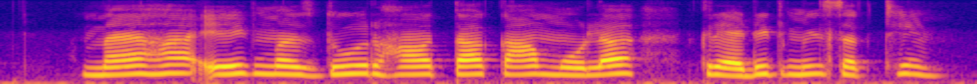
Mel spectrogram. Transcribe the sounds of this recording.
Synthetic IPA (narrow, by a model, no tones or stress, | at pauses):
mɛ̃ɦãʔeːkmɐzd̪uːɾɦãt̪akːaːmːoːlakɾeːɖɪʈmɪlsɐkt̪ʰeː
